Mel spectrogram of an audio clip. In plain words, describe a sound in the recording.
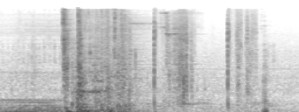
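Metal gear clatters and rattles as an item is picked up.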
